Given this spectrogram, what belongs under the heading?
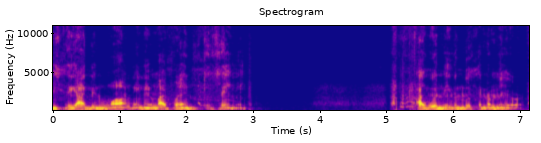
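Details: Adult female former smoker with laryngeal cancer (tumor on the larynx), voice box removed, neck stoma; alaryngeal speech after total laryngectomy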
